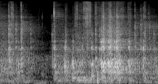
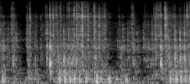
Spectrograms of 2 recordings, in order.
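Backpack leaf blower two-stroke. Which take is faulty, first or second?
first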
